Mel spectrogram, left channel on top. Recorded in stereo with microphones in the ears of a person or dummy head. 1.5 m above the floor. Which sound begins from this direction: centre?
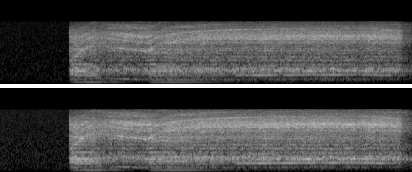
Sawing, at 0.7 s.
